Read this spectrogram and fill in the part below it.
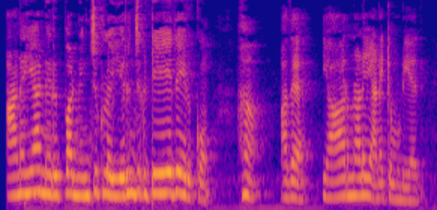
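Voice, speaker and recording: Woman doing a shrill Madurai village woman. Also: quick pace, darkish tone, close to an everyday voice. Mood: bitter. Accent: Madurai Tamil. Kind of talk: cartoon voice acting.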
